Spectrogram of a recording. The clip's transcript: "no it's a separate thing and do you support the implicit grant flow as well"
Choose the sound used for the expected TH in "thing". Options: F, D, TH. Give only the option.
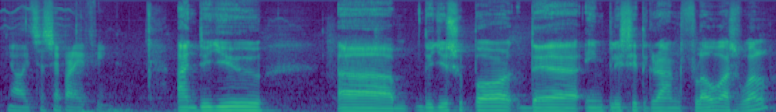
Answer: F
